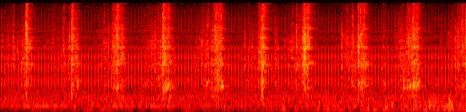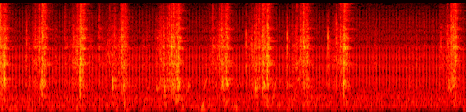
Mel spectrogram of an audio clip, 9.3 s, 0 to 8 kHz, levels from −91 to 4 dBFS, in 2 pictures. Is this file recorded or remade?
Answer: recorded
